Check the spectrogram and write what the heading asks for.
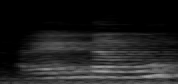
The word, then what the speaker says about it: rendezvous: So in such a way, here the first lesson is Rendezvous with Ray. Rendezvous with Ray. Rendezvous. See the spelling. So rendezvous. Rendezvous. Z is there, but it is silent.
